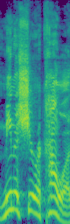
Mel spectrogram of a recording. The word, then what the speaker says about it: Mina Shirakawa: the finish of May versus Cameron with the postmatch with Sera and Mina uh Mina shirakawa that's how you say it kiss kissy girl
